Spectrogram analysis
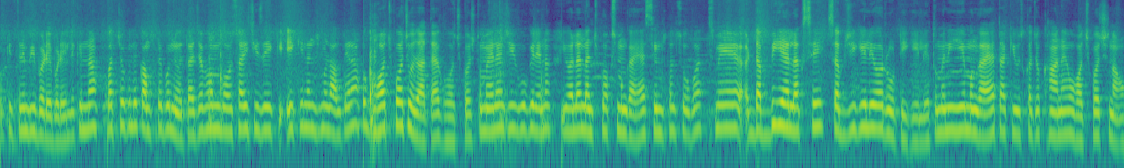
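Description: A woman's voice: mid-range voice, slight background noise. A young woman vlogging at home, chatting and explaining things as she tidies a room, a little short of breath. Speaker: family vlogger. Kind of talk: casual family vlog chat.

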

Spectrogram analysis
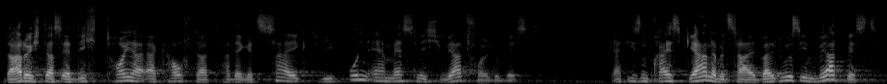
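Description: Gesturing pastor preaching in a hall. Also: male voice, mid-range voice, measured pace. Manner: lively, gesturing storyteller. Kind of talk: sermon. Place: church stage hall. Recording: long hall reverb.

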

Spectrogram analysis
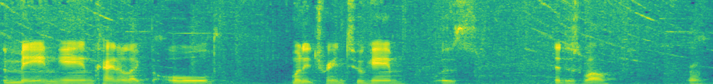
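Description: A man in his thirties giving casual, excitable commentary while playing an online slot game, often swearing and jumping up in pitch at big moments. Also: normal speed, slight background noise. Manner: excitable, swears a lot, frequent pitch jumps. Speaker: slot streamer. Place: dim home streaming room, indoors.

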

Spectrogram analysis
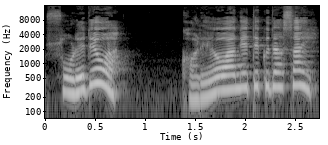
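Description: A woman's voice: high voice, expressive, moderate pace, voice pushed up. Woman doing a cheerful clever young man. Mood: eager.

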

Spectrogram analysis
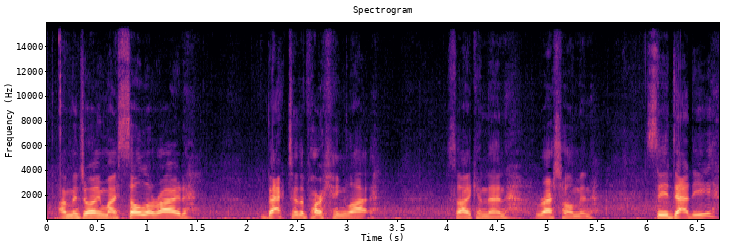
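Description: A high-pitched man from Michigan vlogs informally and eagerly while cycling outdoors along a gravel country road. A little hiss or hum sits in the recording.

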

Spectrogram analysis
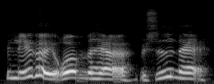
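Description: A woman's voice: sits high, narrow, tinny audio, voice pushed up. A woman voicing a nervous, fawning male rat general who stammers.

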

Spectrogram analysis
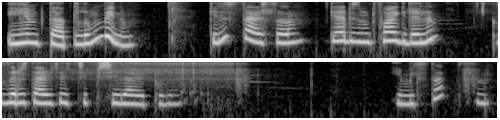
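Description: Woman plays a sweet fussing aunt in a toy-game story, very high voice, calls everyone dear. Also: normal speed, pauses often, warm tone, natural voice. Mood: fond. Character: kind caring aunt, middle-aged woman. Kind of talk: toy game role-play voice-over.

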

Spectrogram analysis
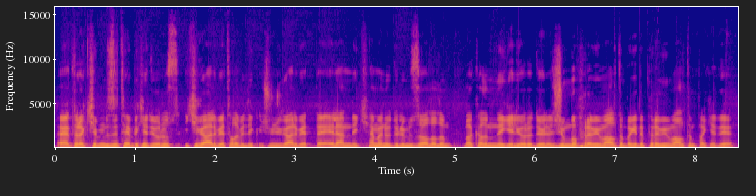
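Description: An excitable young man calls his own football video game match from his desk mic, fretting and then yelling at his players. His voice sits at an ordinary pitch, with faint music running underneath. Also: racing, hardly any pauses. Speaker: gaming video host. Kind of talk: live gameplay commentary.

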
